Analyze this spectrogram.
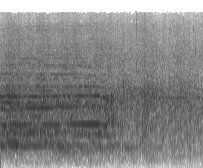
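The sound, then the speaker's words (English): Brief applause from a church audience, a faint, even patter of many clapping hands that eases slightly toward the end. “So everybody, make some noise for the online viewers.”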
